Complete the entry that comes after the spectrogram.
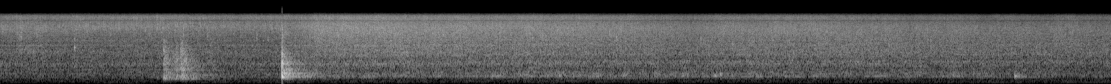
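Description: Garlic paste sizzling and frying in hot oil with whole spices, a steady loud hiss as it is stirred with a spatula. A sharp single knock about three seconds in.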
